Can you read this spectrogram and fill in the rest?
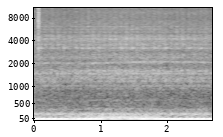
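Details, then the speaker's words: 2002 Ford F350, 7.3 Powerstroke diesel, TS Performance 6-position chip switched from 140 to the 100 hp tune, slight idle difference; steady, even smooth low rumble with no knocks or misses; normal idle. "If I switch it to the 100 horsepower tune, you can hear a little bit difference there."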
